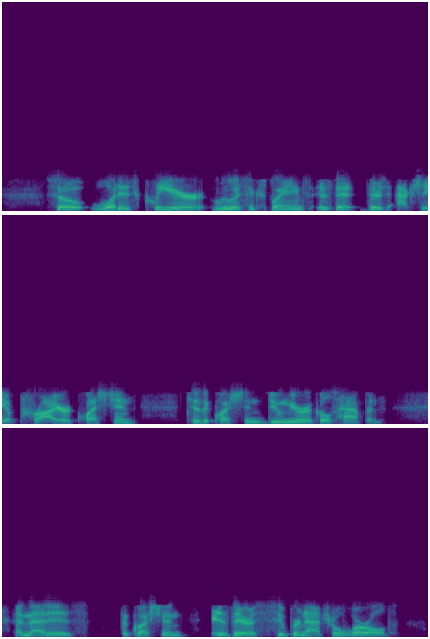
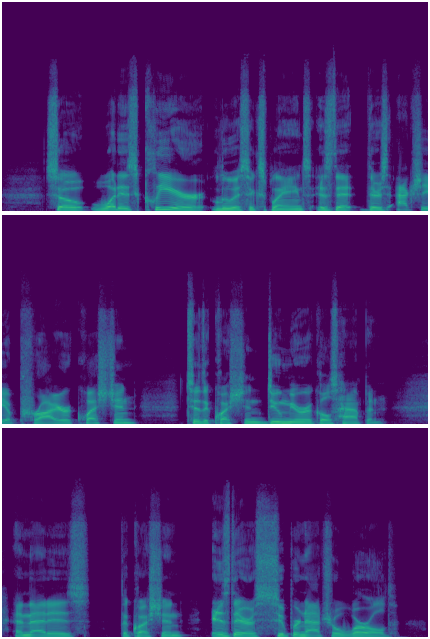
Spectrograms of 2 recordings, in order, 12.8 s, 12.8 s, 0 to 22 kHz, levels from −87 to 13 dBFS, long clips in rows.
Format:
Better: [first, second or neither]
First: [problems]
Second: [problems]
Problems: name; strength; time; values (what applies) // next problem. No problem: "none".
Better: second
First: phone-call audio; poor line; nothing above 3 kHz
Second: none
